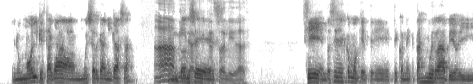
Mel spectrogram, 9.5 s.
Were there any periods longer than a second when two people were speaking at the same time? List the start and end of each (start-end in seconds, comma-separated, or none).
3.3-4.5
